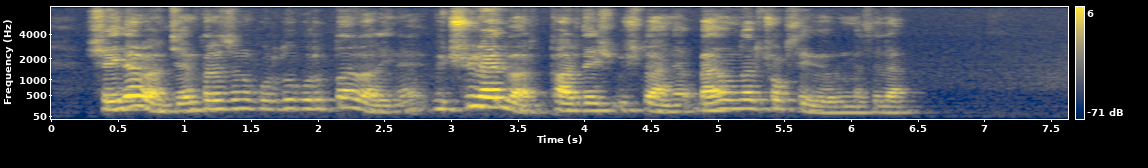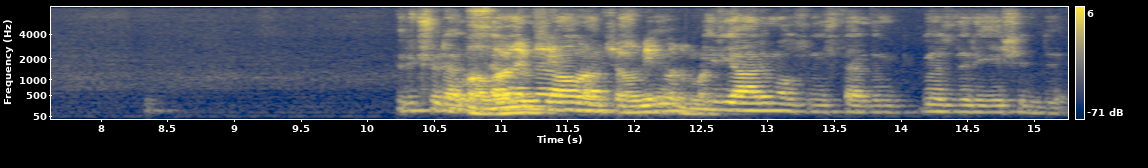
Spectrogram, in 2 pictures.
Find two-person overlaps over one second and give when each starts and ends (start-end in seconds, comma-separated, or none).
10.6-12.6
